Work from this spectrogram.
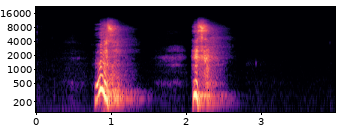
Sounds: Sneeze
